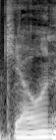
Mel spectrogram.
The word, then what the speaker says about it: Keoghan: Barry Keoghan, is that how you say it? Keoghan. – Keoghan, yeah. And Jacob Elordi, who's in everything now, by the way.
